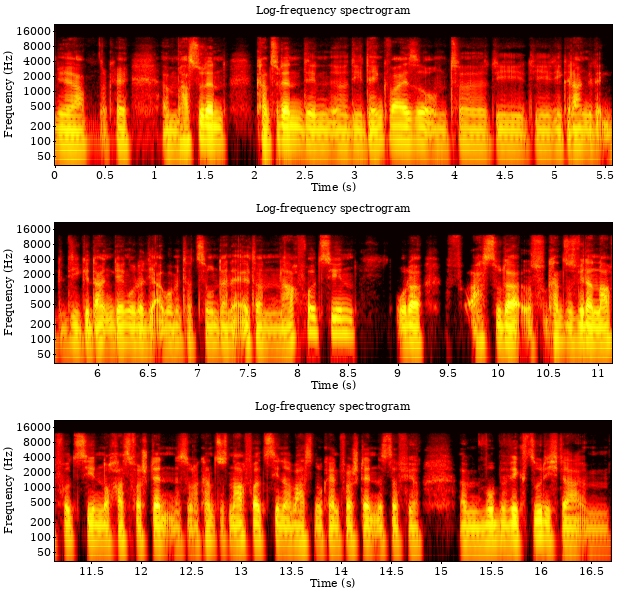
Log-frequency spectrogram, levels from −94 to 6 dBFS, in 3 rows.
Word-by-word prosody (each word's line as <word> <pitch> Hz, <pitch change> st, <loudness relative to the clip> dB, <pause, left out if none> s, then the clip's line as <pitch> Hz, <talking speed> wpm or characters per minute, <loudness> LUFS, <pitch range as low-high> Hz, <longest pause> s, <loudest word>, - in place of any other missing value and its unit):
Ja, 85 Hz, -2 st, +1 dB, 0.2 s
okay. 85 Hz, -1 st, -3 dB, 0.3 s
Ähm, 80 Hz, +1 st, -4 dB
hast 95 Hz, 0 st, +1 dB
du -, -, +6 dB
denn 95 Hz, -3 st, +7 dB, 0.3 s
kannst 85 Hz, -1 st, 0 dB
du -, -, -3 dB
denn 95 Hz, -1 st, +6 dB
den, 85 Hz, -1 st, 0 dB
äh 85 Hz, +1 st, -3 dB
die 85 Hz, 0 st, -4 dB
Denkweise 95 Hz, +2 st, +2 dB
und, 85 Hz, -2 st, -3 dB
äh, 85 Hz, -2 st, -3 dB
die 85 Hz, -2 st, -5 dB
die 80 Hz, +2 st, -7 dB
die 85 Hz, 0 st, -5 dB
Gedanked 85 Hz, -1 st, -2 dB, 0.3 s
die 90 Hz, -2 st, -3 dB
Gedankengänge 90 Hz, +2 st, +2 dB
oder 85 Hz, -1 st, +2 dB
die -, -, -1 dB
Argumentation 90 Hz, 0 st, -3 dB
deiner 90 Hz, 0 st, -1 dB
Eltern 80 Hz, -2 st, -2 dB
nachvollziehen? 130 Hz, -, 0 dB, 0.4 s
Oder 90 Hz, -2 st, +5 dB, 0.2 s
f -, -, -20 dB
hast -, -, 0 dB
du -, -, +1 dB
da -, -, +8 dB
s -, -, -4 dB
kannst 95 Hz, -2 st, -1 dB
du's 90 Hz, 0 st, -2 dB
weder 95 Hz, -1 st, +6 dB
nachvollziehen 90 Hz, 0 st, +1 dB
noch 85 Hz, -1 st, -2 dB
hast -, -, 0 dB
Verständnis? 80 Hz, -2 st, +1 dB
Oder -, -, -5 dB
kannst 90 Hz, -1 st, -3 dB
du's 85 Hz, -, -3 dB
nachvollziehen, 85 Hz, 0 st, +1 dB
aber 80 Hz, +1 st, 0 dB
hast 85 Hz, 0 st, -4 dB
nur 80 Hz, -, -3 dB
kein 80 Hz, 0 st, -1 dB
Verständnis 80 Hz, 0 st, 0 dB
dafür? 80 Hz, -, -3 dB, 0.4 s
Ähm, 80 Hz, -1 st, -3 dB
wo 90 Hz, -, +3 dB
bewegst 90 Hz, 0 st, 0 dB
du 105 Hz, -, +4 dB
dich 90 Hz, -4 st, 0 dB
da 80 Hz, -3 st, 0 dB
im 75 Hz, +1 st, -11 dB
85 Hz, 205 wpm, -24 LUFS, 80-90 Hz, 0.4 s, da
